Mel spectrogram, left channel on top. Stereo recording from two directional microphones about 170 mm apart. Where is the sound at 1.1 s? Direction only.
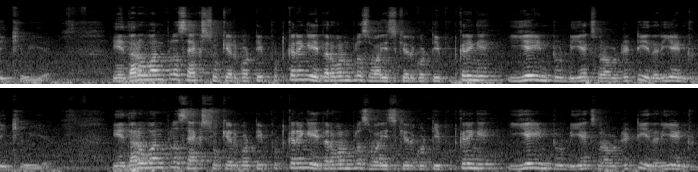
55° left (ahead or behind).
